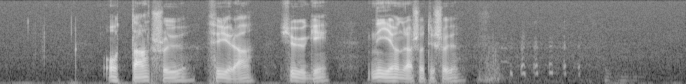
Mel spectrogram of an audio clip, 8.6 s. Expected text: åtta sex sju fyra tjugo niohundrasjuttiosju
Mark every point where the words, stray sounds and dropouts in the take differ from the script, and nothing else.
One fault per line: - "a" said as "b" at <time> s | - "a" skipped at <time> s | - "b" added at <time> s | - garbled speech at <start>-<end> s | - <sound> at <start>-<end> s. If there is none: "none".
- "sex" skipped at 1.9 s
- laugh at 6.0-7.5 s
